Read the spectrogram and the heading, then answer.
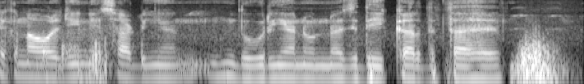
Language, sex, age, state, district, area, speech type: Punjabi, male, 30-45, Punjab, Bathinda, rural, spontaneous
